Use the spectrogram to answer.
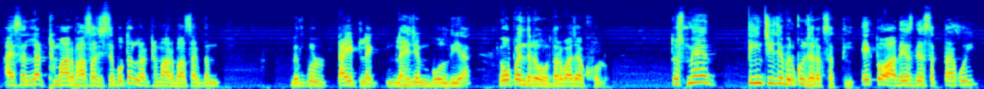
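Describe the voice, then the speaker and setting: A man's voice: fairly high pitch, animated, brisk, no room sound, studio quality. A man from India teaching a grammar lesson to students, explaining step by step and often checking that they follow.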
